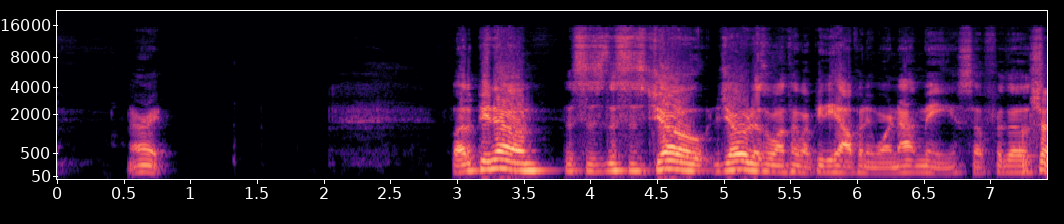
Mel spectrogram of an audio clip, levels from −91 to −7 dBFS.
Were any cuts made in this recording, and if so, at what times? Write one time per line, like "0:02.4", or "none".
none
